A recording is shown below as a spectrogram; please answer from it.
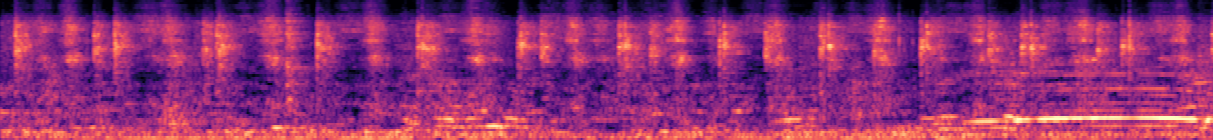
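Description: Bucket milking machine running: a steady low hum with a fast, even, rhythmic hissing pulse. A held voice-like note sounds near the end.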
